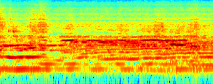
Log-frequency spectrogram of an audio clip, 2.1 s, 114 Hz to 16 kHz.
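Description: Music from an early-1920s popular song recording: a melody of held notes over accompaniment, with a slide in pitch near the start.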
